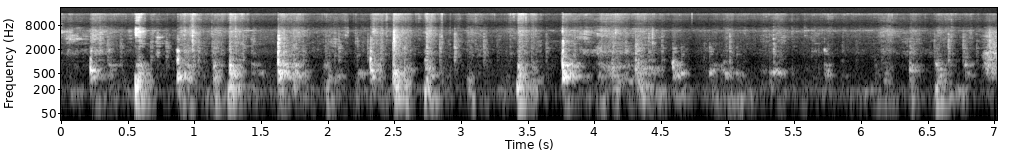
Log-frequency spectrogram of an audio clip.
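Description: Wooden cooking stick working stiff ugali in a steel pot: irregular knocks and scrapes of the stick against the pot, several a second, with soft squelches from the thick maize dough.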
